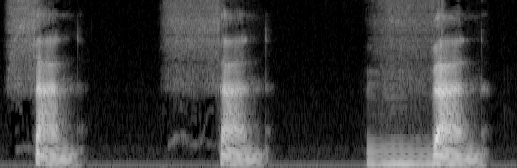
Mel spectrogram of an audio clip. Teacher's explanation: they both use the bottom lip and the top teeth so the bottom lip goes against the top teeth and you push air out of your mouth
